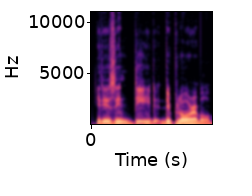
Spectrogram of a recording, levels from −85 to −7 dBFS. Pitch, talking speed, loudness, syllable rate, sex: 125 Hz, 130 wpm, -14 LUFS, 4.7 syllables/s, male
